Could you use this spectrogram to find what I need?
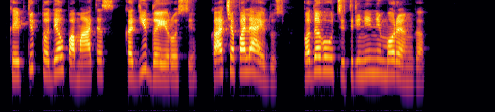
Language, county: Lithuanian, Klaipėda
